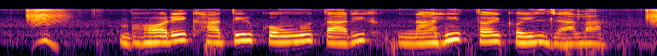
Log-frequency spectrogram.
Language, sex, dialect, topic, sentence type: Bhojpuri, female, Western, banking, statement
